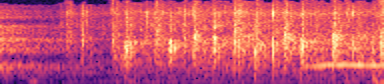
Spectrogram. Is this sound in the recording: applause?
yes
